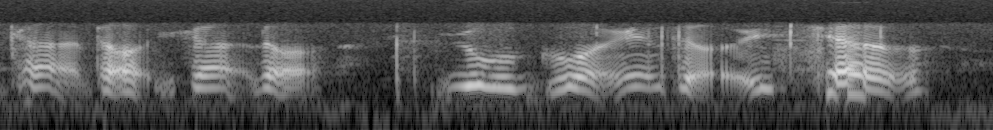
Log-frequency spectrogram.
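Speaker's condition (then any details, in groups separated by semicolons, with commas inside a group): Cerebral palsy; speech impaired since childhood, unnoticed until adulthood, therapist Philip helped forming words; noticeable to listeners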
